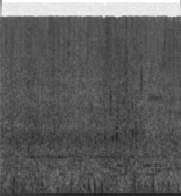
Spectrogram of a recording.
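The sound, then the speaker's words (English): A steady, loud rush of churning water fills the whole recording, dense and continuous with a deep low rumble, from a fast-flowing river running high with a swift current. “And there's this, the river.”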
